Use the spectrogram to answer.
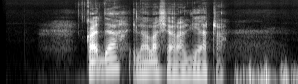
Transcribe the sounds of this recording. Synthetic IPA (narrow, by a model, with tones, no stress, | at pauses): ka˦ʄa˦ḭ˨la˦la˦ʃa˨ɾa˨li˦a˨ta̰˨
